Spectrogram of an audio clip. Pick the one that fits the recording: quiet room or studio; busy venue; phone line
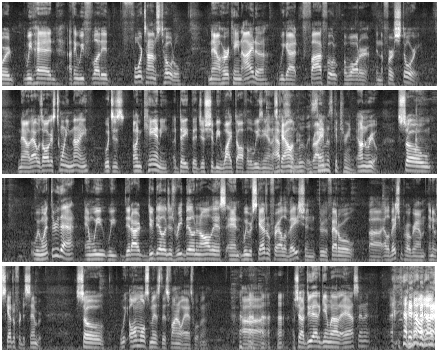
busy venue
